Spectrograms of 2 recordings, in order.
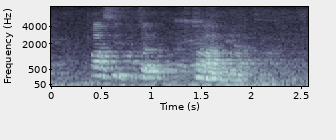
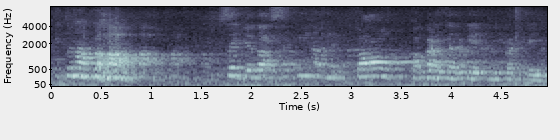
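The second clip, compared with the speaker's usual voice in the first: ordinary talk, nothing marked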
